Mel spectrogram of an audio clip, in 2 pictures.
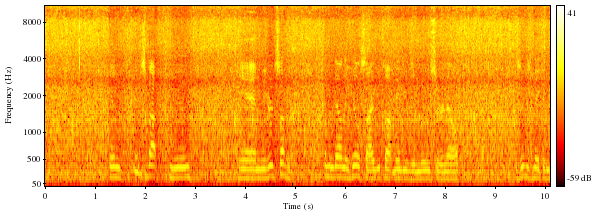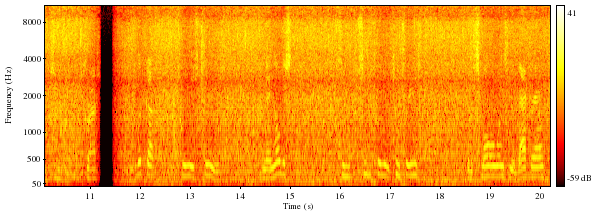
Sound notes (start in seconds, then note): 9.3 water splashing drowns out speaker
